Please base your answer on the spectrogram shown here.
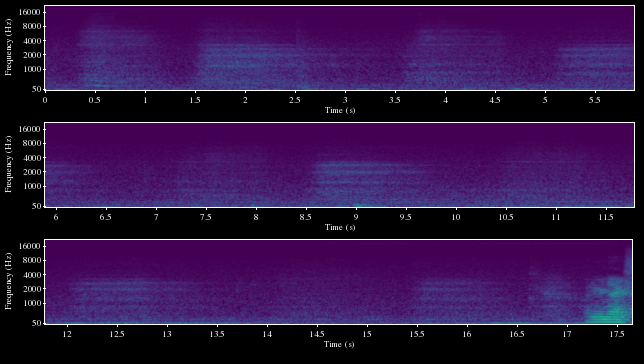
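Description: Slow, deep breaths are drawn in and pushed out during yoga poses, a regular cycle of about eight airy, close breaths with a sharper sniff at the end.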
